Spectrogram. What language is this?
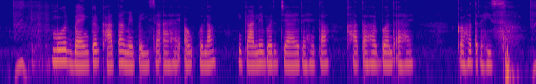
Chhattisgarhi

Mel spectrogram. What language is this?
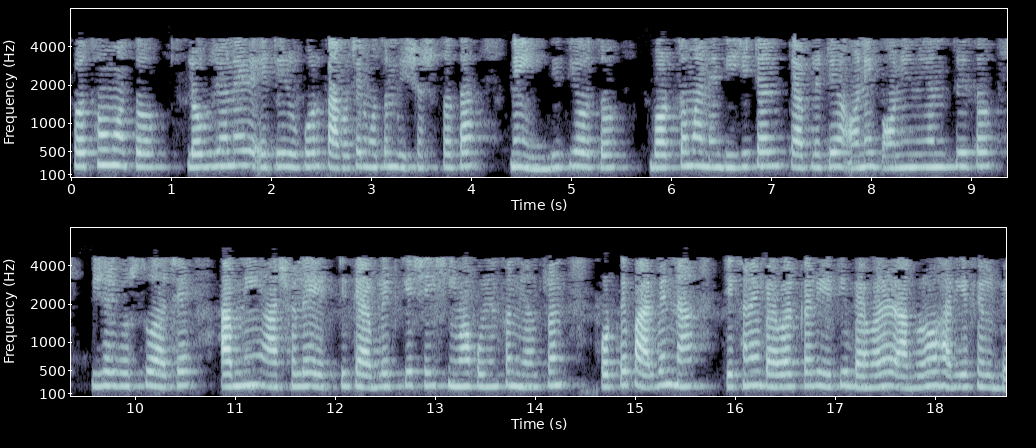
Bangla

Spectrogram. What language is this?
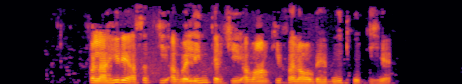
Urdu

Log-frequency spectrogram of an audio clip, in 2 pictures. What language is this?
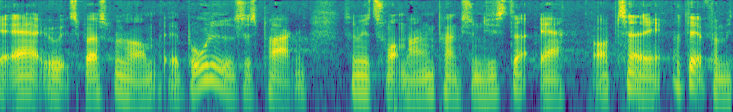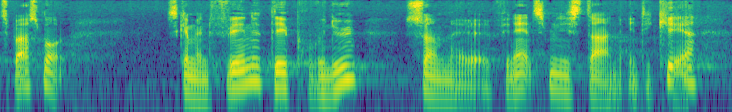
Danish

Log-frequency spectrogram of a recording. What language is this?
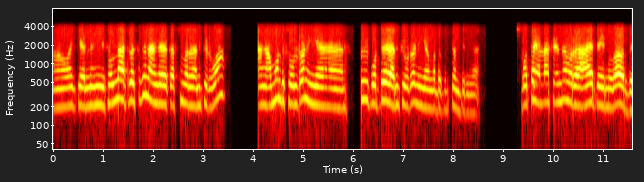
Tamil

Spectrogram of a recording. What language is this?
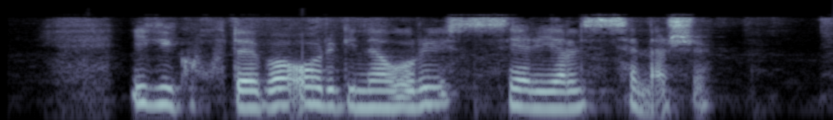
Georgian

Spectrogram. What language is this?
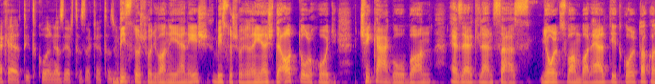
Hungarian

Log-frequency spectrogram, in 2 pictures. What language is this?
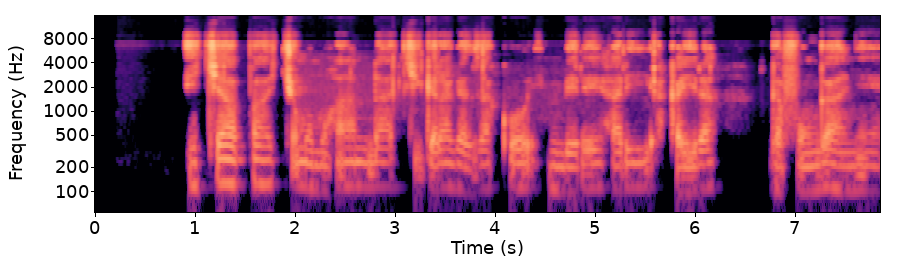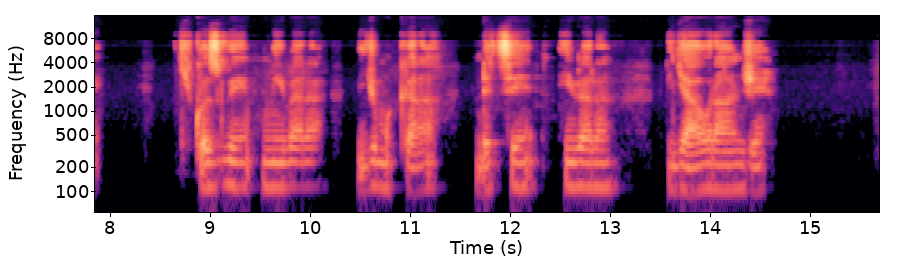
Kinyarwanda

